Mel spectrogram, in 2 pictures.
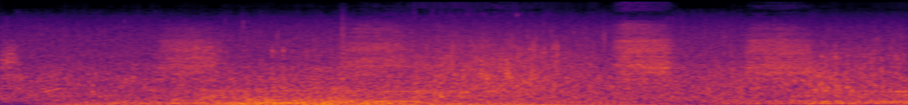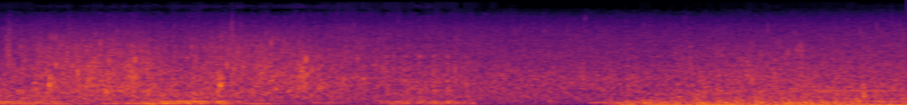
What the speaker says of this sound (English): We must row in these waters. No raising the sail here.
